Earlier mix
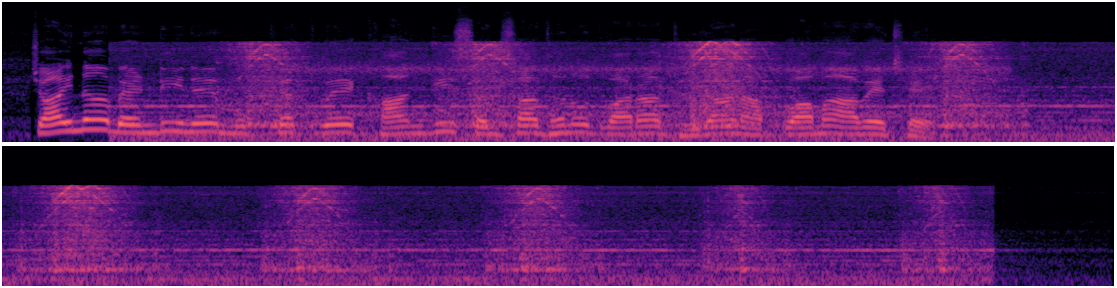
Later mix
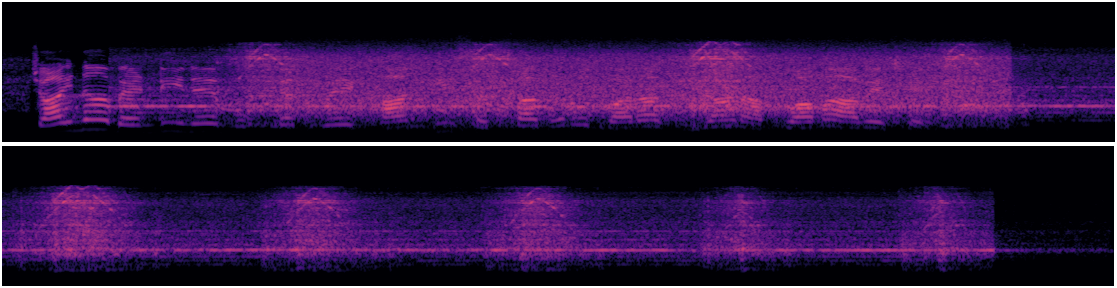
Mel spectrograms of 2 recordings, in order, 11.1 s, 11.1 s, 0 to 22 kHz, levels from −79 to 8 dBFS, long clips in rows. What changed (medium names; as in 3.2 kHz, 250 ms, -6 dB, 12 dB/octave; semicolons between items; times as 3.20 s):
speech: send +10.5 dB; second sound: remove two resonant band-passes 1.6 kHz, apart 2.3 oct; master: add Chebyshev band-pass 930–5000 Hz, order 3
